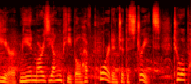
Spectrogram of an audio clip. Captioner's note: protests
